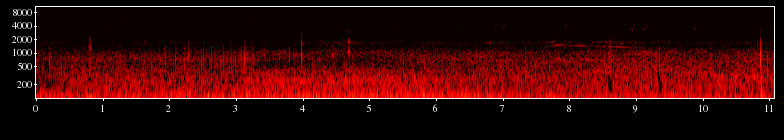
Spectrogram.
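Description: Small birds chirping here and there in short high notes, over a steady low rumble of wind on the microphone, with a few sharp clicks.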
